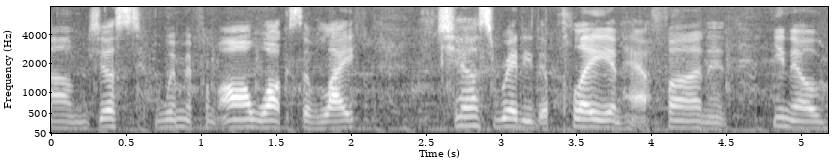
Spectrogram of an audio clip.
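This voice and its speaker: A woman talks at a moderate pace in a fairly low voice with ordinary pitch variation. She has an unremarkable speaking voice. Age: 60s. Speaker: club member. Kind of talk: interview.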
